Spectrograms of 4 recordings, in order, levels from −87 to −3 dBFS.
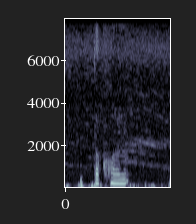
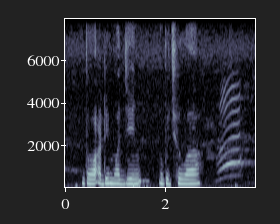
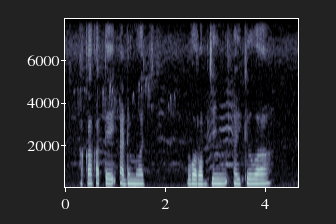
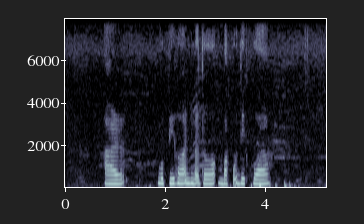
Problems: constant background noise, background conversations at intervals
